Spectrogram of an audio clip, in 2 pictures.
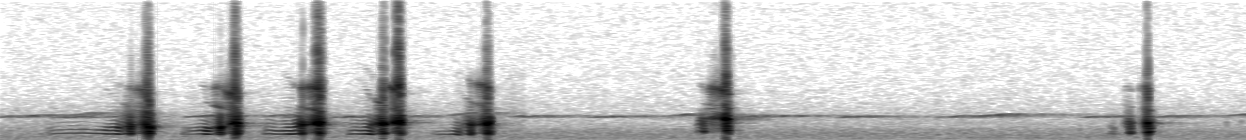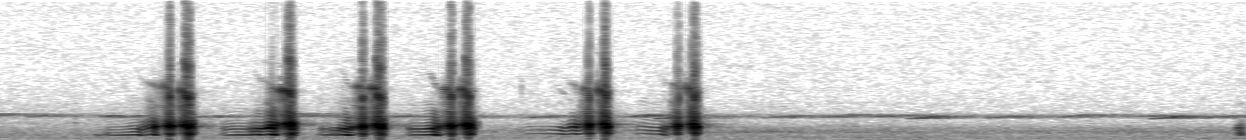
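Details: Male wood frogs calling to females from the water during the breeding season: short, hoarse, duck-like clucking croaks in quick bursts of three to five, about thirteen in all, over a steady high-pitched whine in the background.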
